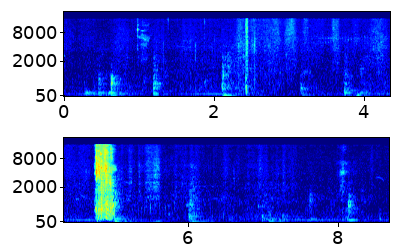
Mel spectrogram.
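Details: A friendly cat on one of Japan's cat islands, being petted, gives one sharp, loud, hissing sneeze in the middle of otherwise quiet background with faint low hum and a few soft thumps.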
